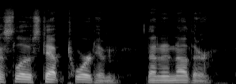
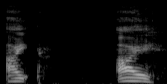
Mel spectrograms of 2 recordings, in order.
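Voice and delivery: higher, nervous broken start; stammering; 7 semitones higher than usual. A narrator's reading. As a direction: stumble on the first word in panic. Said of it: "Nima stammered".

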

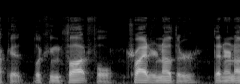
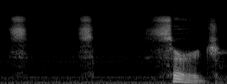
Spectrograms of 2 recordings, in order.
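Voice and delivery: halting, hushed stammer; quiet, tentative wonder; soft; 10 dB quieter, much slower than usual. A narrator's reading. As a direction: stumble softly on the first sound. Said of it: "said Caitlin softly".

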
